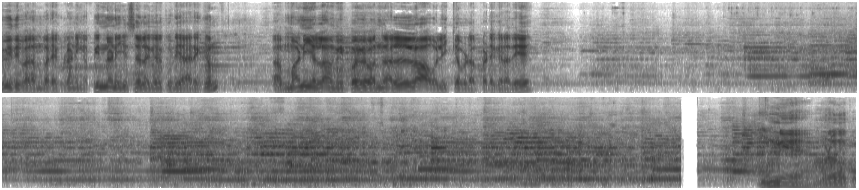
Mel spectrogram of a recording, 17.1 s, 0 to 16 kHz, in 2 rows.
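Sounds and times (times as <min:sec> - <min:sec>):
temple bells ringing: 0:00.0 - 0:17.0.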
